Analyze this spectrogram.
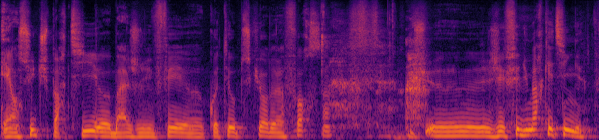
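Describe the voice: A man speaks at a moderate pace with a fairly low pitch. His tone is slightly mellow and his intonation fairly even.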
